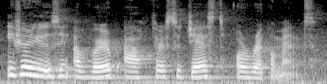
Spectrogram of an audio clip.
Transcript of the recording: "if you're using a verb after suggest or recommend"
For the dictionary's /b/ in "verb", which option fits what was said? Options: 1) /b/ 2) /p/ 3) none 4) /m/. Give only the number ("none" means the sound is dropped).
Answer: 1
